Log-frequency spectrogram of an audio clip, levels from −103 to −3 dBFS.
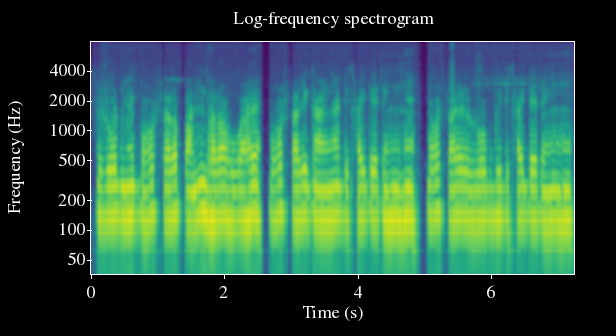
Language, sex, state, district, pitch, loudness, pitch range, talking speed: Hindi, male, Bihar, Madhepura, 130 Hz, -18 LUFS, 130-135 Hz, 190 wpm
